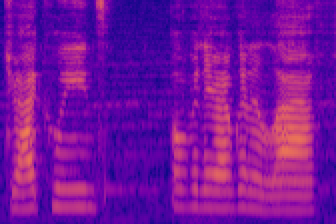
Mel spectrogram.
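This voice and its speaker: A woman's voice: a little high, level tone, moderate pace, fairly bright tone, faint music behind. A woman streamer giving snarky, dismissive running commentary on a games showcase. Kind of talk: casual mocking commentary.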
